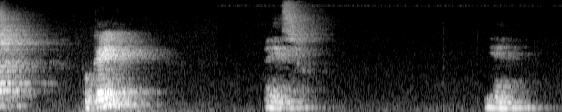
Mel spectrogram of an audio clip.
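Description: A woman speaks clearly and calmly into a close microphone, in short phrases with pauses.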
